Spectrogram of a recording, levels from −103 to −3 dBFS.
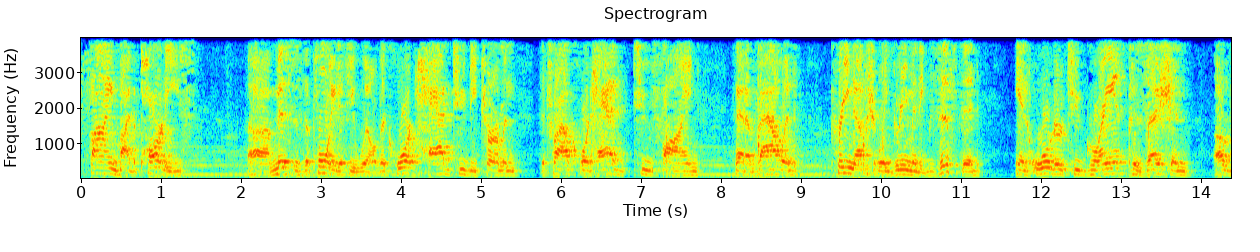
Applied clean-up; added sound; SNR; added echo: none; Race car, auto racing / Engine starting; 18 dB; none.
